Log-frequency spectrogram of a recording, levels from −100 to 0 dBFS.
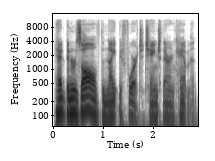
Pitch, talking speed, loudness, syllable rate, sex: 100 Hz, 225 wpm, -19 LUFS, 6.4 syllables/s, male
